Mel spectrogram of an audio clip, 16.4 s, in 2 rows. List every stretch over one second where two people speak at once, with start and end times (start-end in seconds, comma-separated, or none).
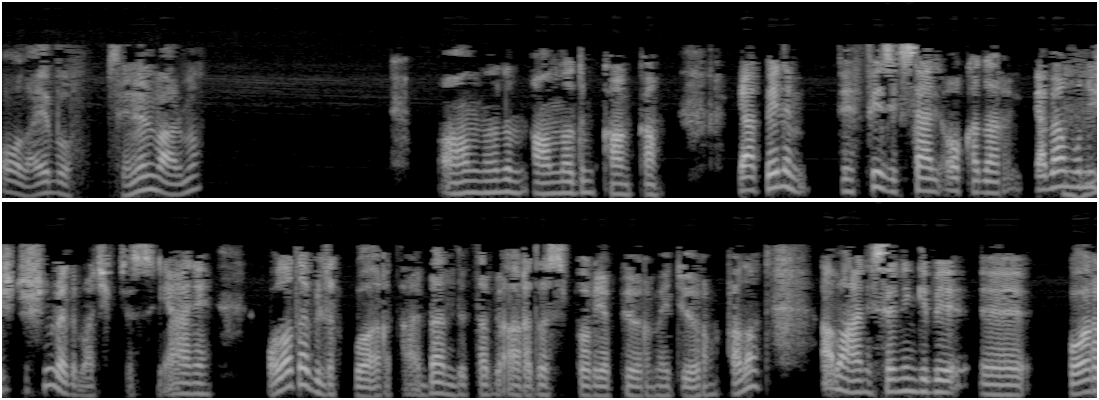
none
